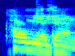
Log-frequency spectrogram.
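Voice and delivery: put-on elderly man's voice. Describing a spell that repeats words in an old guy's voice. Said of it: "in that one, uh, old guy's voice".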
